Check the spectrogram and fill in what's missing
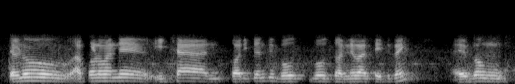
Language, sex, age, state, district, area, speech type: Odia, male, 45-60, Odisha, Sundergarh, rural, conversation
